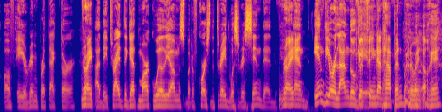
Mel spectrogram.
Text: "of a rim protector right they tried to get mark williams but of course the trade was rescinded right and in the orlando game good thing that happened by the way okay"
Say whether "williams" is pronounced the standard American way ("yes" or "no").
no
